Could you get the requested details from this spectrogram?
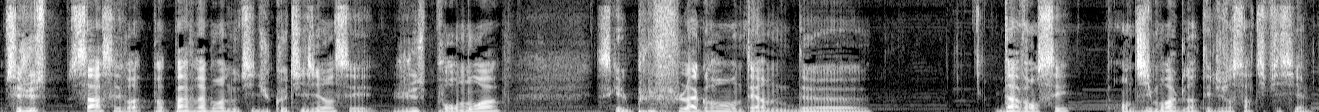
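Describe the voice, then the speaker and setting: A man talks through software in a casual live session from his office, with a slightly low, mellow voice. He is chatty and slangy and often restarts mid-sentence. Faint music plays behind him. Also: steady tone, moderate pace. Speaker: host. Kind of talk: casual live tech walkthrough.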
